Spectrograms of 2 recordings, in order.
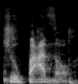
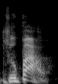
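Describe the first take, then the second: First: The d sound before the final o is pronounced. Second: The d sound before the final o is dropped. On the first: "I know it's chupado" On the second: "but I know also that people say chupao"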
